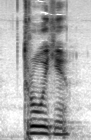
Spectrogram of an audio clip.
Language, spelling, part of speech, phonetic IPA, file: Ukrainian, троє, numeral, [ˈtrɔje], Uk-троє.ogg
- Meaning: (three, + genitive case)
